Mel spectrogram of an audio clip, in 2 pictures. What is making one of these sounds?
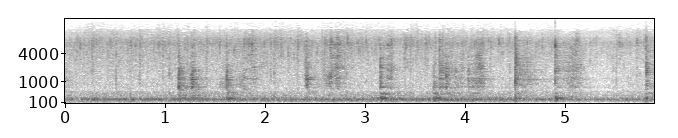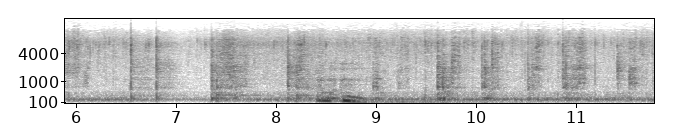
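Meat sizzles on a hot griddle.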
